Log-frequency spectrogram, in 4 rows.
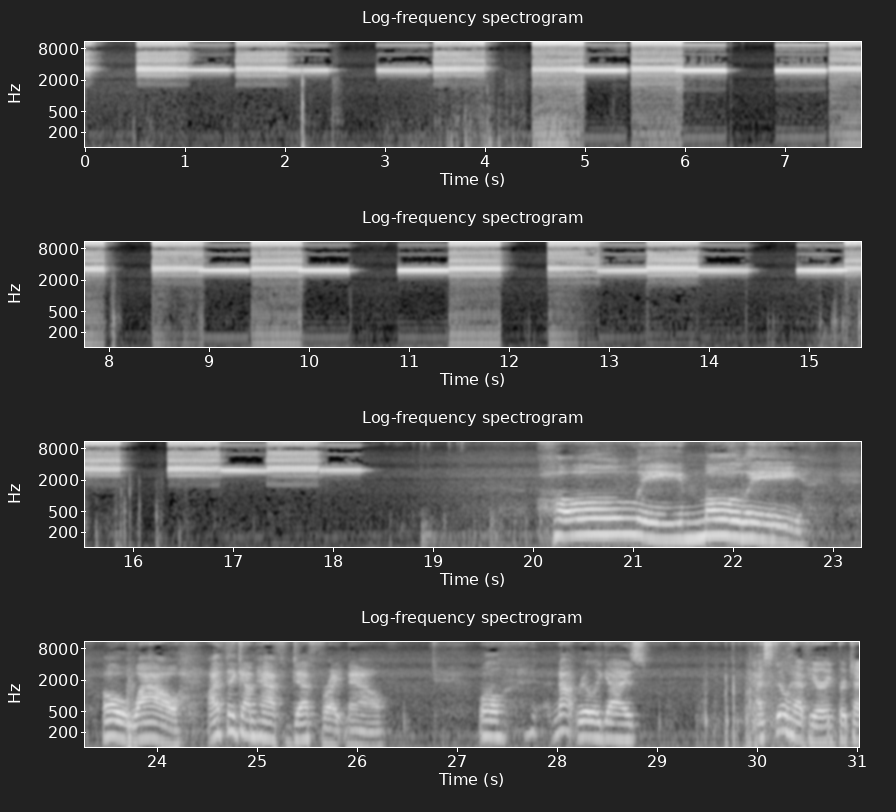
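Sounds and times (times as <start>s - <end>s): fire alarm horn blasts: 0.0s - 18.4s.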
